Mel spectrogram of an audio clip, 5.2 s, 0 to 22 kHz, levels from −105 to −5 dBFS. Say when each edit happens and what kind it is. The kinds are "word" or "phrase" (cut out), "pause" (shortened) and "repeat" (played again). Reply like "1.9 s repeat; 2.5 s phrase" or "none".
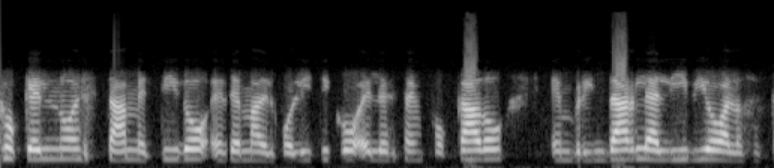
1.5 s word; 1.8 s word; 3.6 s word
